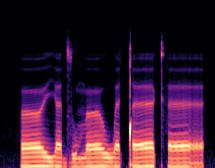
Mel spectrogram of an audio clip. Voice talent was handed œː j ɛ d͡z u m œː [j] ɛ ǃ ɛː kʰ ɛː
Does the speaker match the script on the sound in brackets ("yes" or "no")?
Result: no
